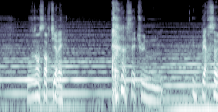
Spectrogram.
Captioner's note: caughs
